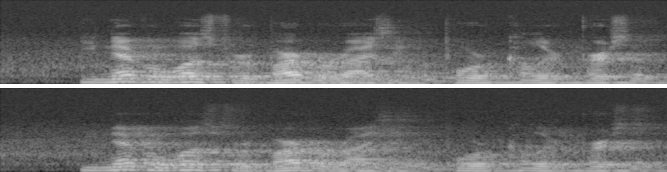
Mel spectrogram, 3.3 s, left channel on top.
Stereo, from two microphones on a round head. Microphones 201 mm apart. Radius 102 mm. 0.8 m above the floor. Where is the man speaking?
80° left, 4 m.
